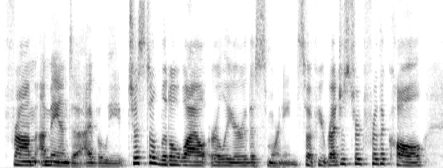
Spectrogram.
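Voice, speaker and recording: A woman with an unremarkable speaking voice speaks at a fairly low pitch, her intonation lively. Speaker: presenter. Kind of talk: webinar presentation. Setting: video call.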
